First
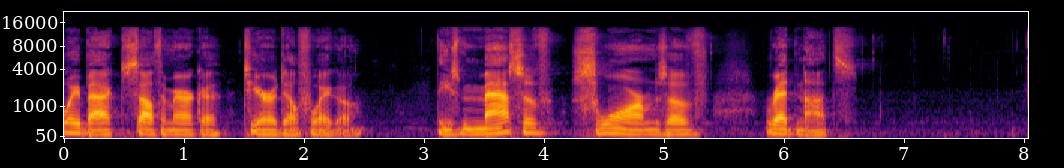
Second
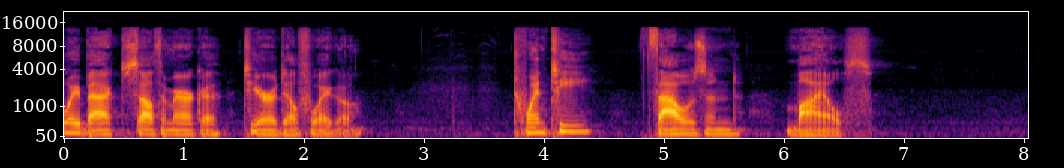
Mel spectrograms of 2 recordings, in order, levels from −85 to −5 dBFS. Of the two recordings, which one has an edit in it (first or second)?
first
